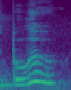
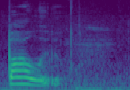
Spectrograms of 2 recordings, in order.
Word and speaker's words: Baloo: So, in the movie and the way that they pronounce it in America is Baloo, but it's actually pronounced Balu.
